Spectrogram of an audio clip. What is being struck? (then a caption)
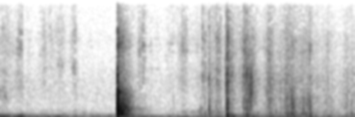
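Magnesium carbonate chalk block. Small solid white magnesium carbonate gym chalk blocks are held in both hands and crushed, squeezed and rubbed with bare fingers into powder over a heap of loose chalk. A single sharp, bright crack rings out, followed by softer dry, crumbly crunches and scratchy rubbing as the material breaks down.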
